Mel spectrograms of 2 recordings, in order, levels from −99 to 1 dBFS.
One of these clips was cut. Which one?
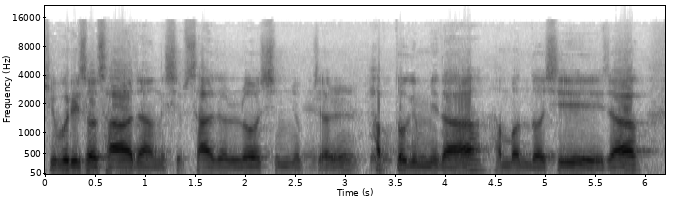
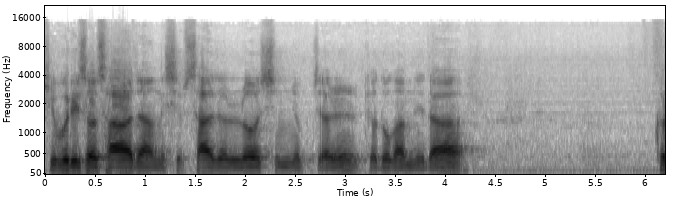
first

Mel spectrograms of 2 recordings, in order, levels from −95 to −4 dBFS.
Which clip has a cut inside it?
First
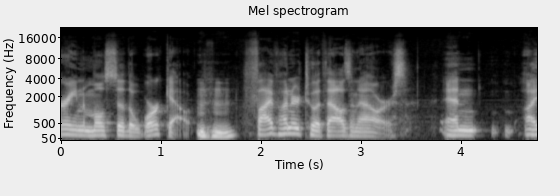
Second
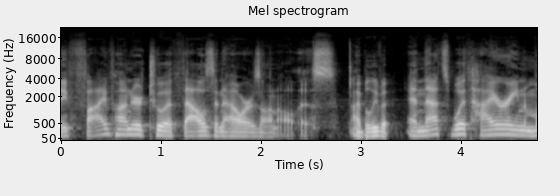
first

